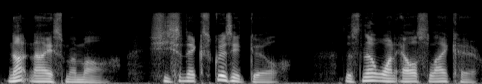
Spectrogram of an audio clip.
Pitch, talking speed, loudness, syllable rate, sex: 130 Hz, 160 wpm, -18 LUFS, 5.4 syllables/s, male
